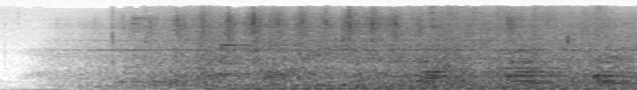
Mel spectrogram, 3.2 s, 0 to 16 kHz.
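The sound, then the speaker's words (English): A commuter train on Long Island's Gold Coast, a 20-minute ride from Manhattan, rolls along the rails, its deep rumble swelling within the first second into a steady, continuous roar with faint rhythmic clatter from the wheels. “It's a 20-minute train ride from Manhattan”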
